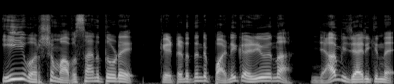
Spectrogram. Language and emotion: Malayalam, happy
